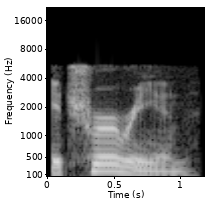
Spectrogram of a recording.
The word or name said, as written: Etrurian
